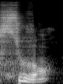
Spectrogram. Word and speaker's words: souvent: Et attention, il y a une lettre muette. C'est un mot invariable qui s'écrit toujours comme ça. Il ne faut pas oublier la lettre muette à la fin. Et il s'agit d'un... Ah, je l'ai entendu. Il s'agit d'un T.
